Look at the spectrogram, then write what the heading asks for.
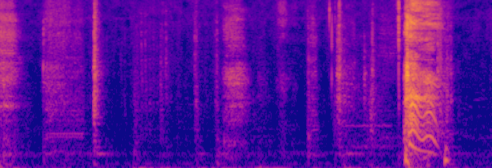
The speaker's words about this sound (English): That's a printer. That's a printer. We'll just let... Nope, let's let it... Okay, go. Okay. You guys get to listen to a printer for now. The smooth sounds of the printer. Here we go.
